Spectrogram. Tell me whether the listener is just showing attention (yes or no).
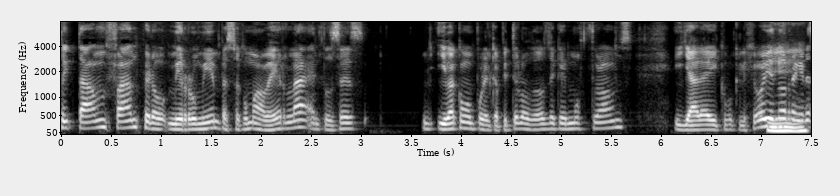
yes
